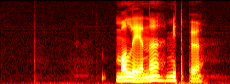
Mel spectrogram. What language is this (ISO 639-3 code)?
nor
